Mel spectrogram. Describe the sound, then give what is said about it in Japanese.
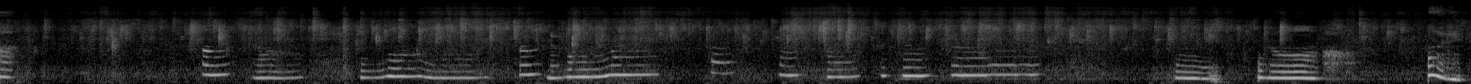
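A steady hiss of shower water sprays continuously while a soft voice speaks over it in a sing-song way, partly imitating the swishing spray, wetting everything thoroughly before a shampoo. “まずは、全体をしっとりと、 シャワシャワー、シャワシャワーっと。”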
